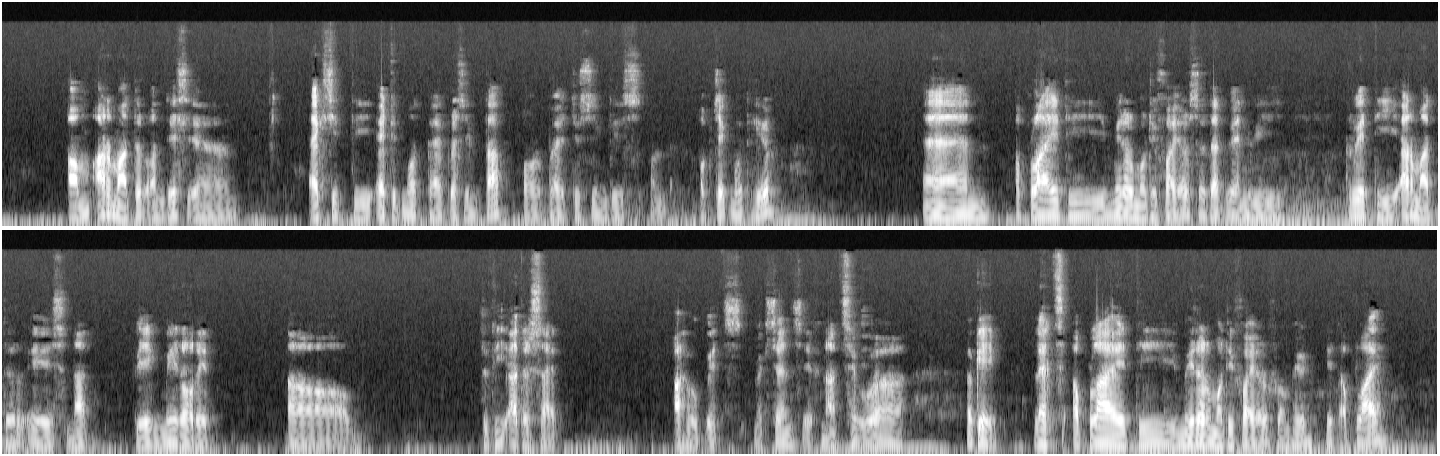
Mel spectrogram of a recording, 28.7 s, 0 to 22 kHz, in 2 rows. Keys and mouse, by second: 4.8 Tab, 6.0-8.0 drag, 8.0-10.0 middle drag, 11.6-13.5 middle drag, 14.2-16.1 middle drag, 16.8-18.9 middle drag, 20.1-22.3 middle drag, 23.0-24.7 middle drag, 27.8-28.7 drag.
